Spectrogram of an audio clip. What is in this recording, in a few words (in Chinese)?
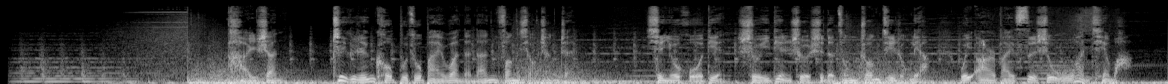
企业宣传冷静干脆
